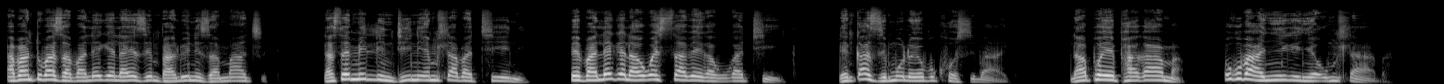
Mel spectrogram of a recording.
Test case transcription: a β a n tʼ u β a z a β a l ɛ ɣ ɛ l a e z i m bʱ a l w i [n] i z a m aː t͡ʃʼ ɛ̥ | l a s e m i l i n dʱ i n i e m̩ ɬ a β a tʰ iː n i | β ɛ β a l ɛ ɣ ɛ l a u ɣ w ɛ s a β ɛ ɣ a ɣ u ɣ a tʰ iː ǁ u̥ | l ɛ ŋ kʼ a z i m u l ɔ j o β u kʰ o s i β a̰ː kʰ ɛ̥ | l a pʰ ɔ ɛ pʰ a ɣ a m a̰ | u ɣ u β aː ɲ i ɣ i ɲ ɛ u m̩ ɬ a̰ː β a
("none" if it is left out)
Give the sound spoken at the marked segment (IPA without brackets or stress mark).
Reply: n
